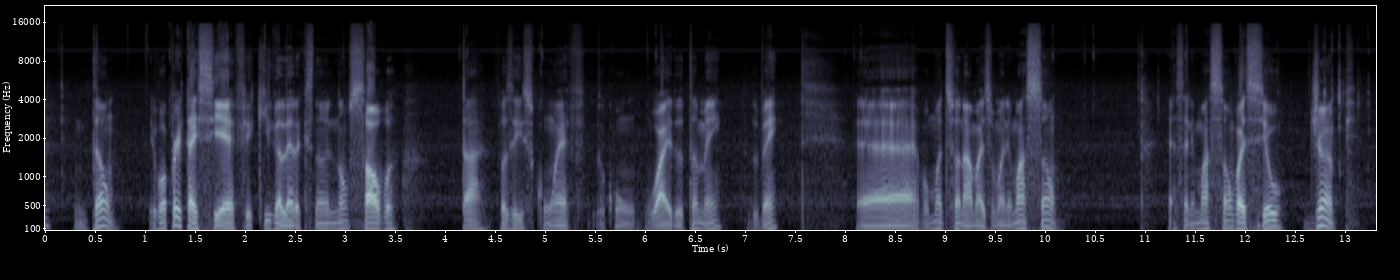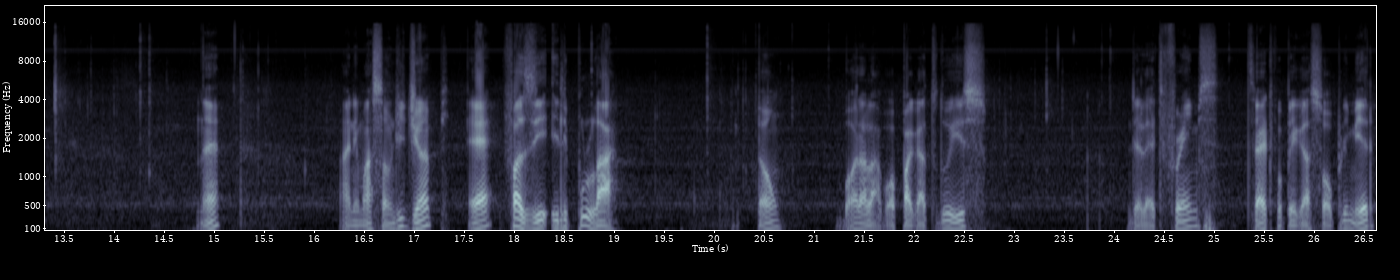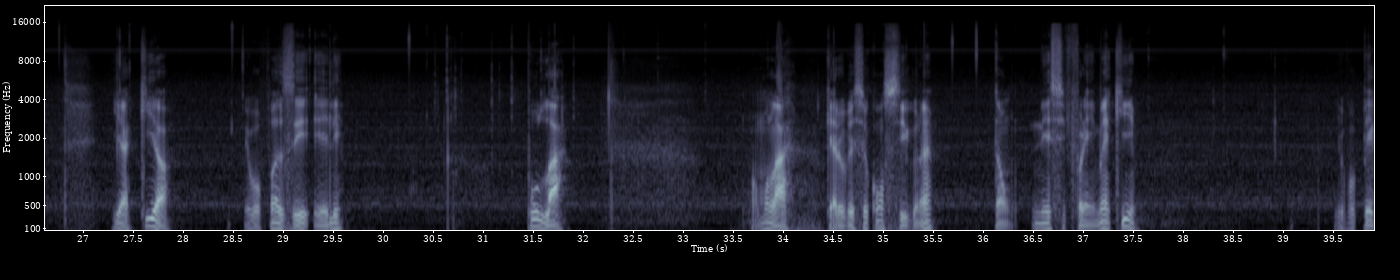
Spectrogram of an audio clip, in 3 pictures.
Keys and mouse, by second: 10.3-14.1 drag, 23.8 b, 23.8 x, 25.1-26.7 drag, 30.1-37.4 middle drag, 37.4-39.5 drag, 39.5-39.9 middle drag.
